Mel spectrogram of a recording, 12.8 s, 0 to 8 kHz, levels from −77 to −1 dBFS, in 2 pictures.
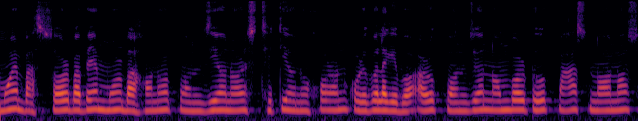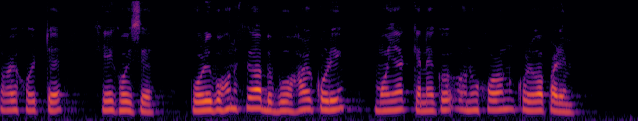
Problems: constant background noise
